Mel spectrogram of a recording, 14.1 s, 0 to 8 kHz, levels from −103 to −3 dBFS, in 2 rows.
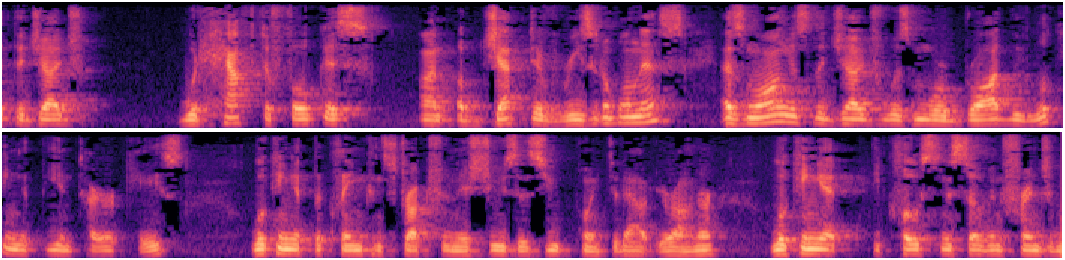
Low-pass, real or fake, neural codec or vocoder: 7.2 kHz; real; none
